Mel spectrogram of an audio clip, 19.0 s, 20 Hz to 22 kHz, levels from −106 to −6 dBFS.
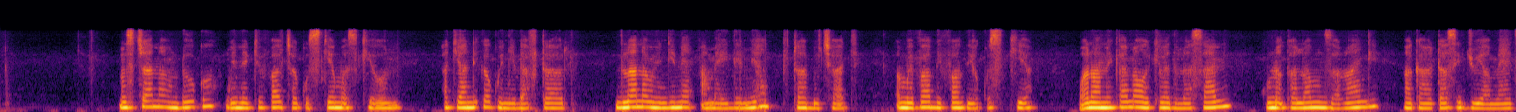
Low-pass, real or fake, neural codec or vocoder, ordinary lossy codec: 7.2 kHz; fake; codec, 24 kHz, 0.9 kbps, WavTokenizer, medium speech release version 1; Opus, 64 kbps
